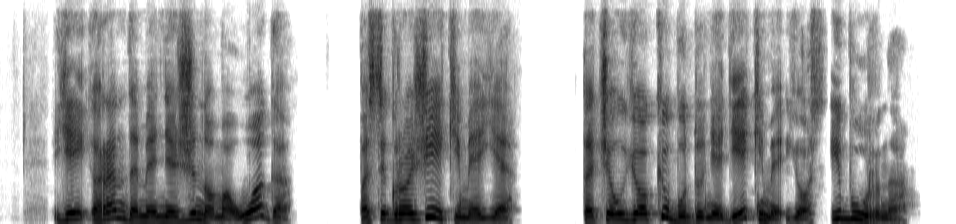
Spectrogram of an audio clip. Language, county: Lithuanian, Kaunas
